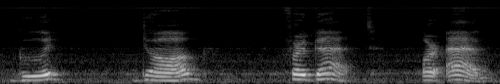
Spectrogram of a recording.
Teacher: made by stopping the air with the back of your tongue in your throat the go is a voice sound it has a voiceless counterpart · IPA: / g /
